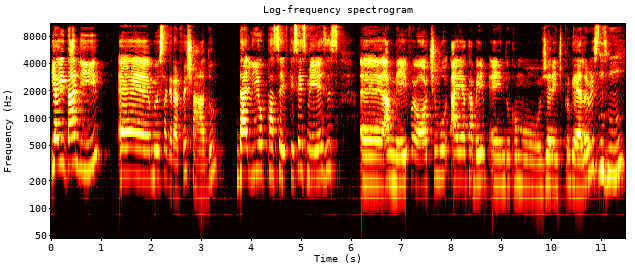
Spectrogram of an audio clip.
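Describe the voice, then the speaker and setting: Fairly slowly, a woman speaks at a fairly high pitch in a bright, sharp and animated tone. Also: lively intonation. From Brazil, Roraima (Boa Vista). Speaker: social media humorist. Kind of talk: casual chat.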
